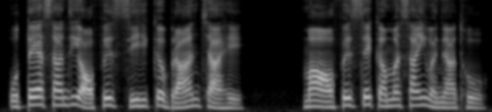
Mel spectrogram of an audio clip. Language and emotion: Sindhi, neutral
